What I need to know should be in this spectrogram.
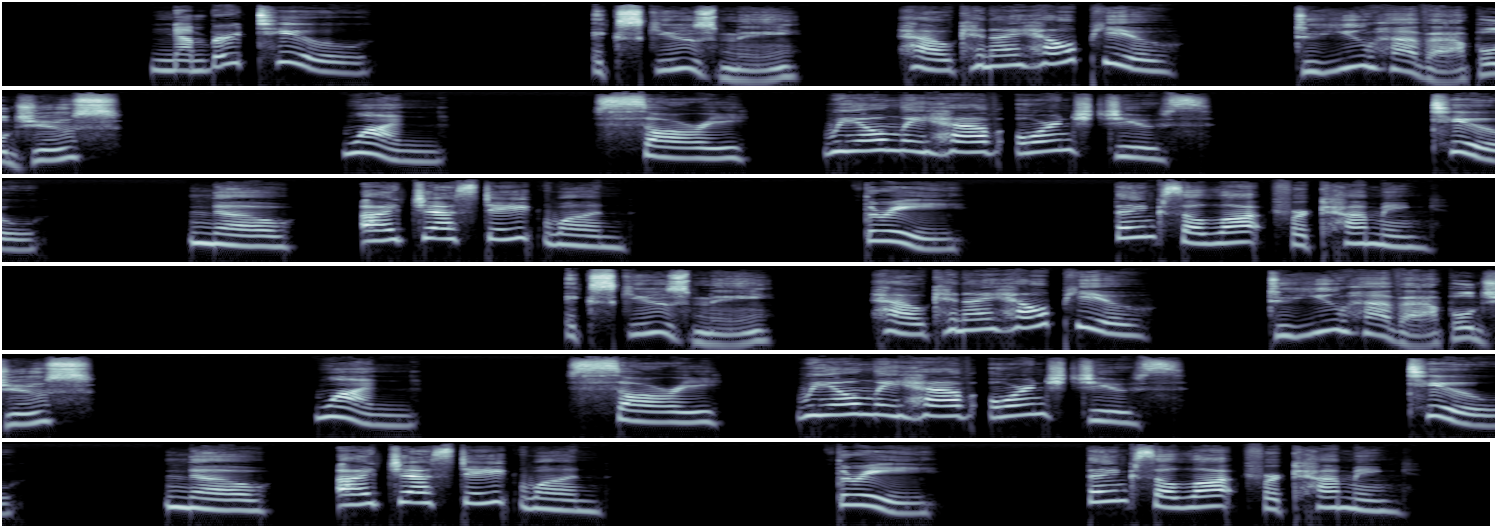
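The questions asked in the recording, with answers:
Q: Do you have apple juice?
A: 1: Sorry, we only have orange juice.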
